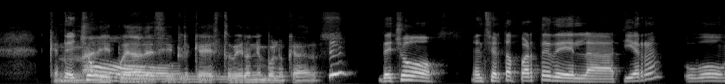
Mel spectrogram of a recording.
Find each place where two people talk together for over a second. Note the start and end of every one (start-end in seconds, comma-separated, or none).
0.6-1.8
